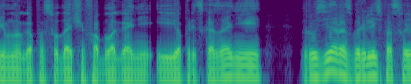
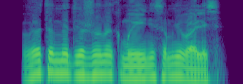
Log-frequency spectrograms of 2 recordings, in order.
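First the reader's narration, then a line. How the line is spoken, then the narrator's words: Ironic snort. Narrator (Russian): хмыкнул иронично Мирослав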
